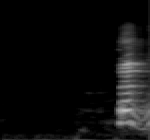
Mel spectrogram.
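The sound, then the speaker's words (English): A sudden, loud sneeze bursts out after a moment of silence, a single sharp voiced blast with a rising, wavering tone at the end. “bless you. Bless you.”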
